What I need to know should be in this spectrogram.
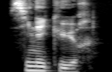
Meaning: sinecure
- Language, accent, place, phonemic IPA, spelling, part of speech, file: French, France, Lyon, /si.ne.kyʁ/, sinécure, noun, LL-Q150 (fra)-sinécure.wav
